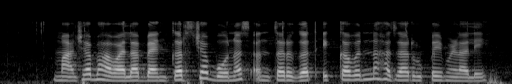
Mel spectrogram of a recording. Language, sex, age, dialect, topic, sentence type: Marathi, female, 31-35, Standard Marathi, banking, statement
